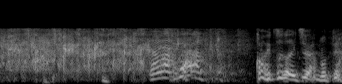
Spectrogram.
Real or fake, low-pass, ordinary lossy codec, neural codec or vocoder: fake; 5.4 kHz; none; codec, 24 kHz, 3 kbps, HILCodec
